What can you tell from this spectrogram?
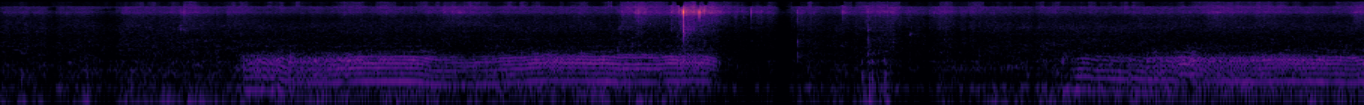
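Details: Two-year-old female Chihuahua snoring in her sleep: two long, nasal, whistling snores of about two seconds each. Each has a slightly wavering, buzzy tone, and a short quiet gap separates them.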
